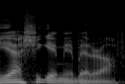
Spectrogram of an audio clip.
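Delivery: very quiet, very low, hushed confidential half-whisper. Telling a joke, the pastor hands back the money to the groom: half-whispering very quietly. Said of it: "whispered to him very quietly".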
